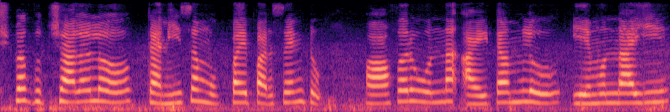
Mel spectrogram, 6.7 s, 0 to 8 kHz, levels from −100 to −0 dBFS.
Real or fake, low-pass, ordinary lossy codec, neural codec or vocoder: fake; 7.2 kHz; Opus, 64 kbps; codec, 16 kHz in and 24 kHz out, 2.2 kbps, FireRedTTS-2 codec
